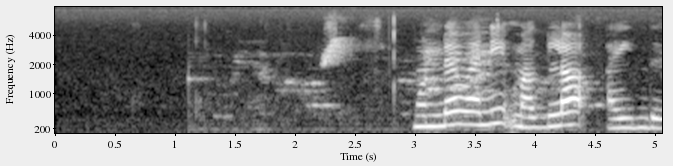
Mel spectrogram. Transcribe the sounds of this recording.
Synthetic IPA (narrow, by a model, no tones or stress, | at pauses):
mʊɳɖɐʋɐnimɐɣɭaːɐɪnd̪ɯ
